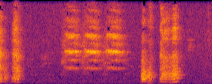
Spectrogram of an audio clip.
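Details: Pet Solomons corella (Ducorps's cockatoo) talking to itself while waiting for pumpkin. Short raspy, voice-like syllables come in two pairs, separated by a soft run of three buzzy, nasal notes.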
